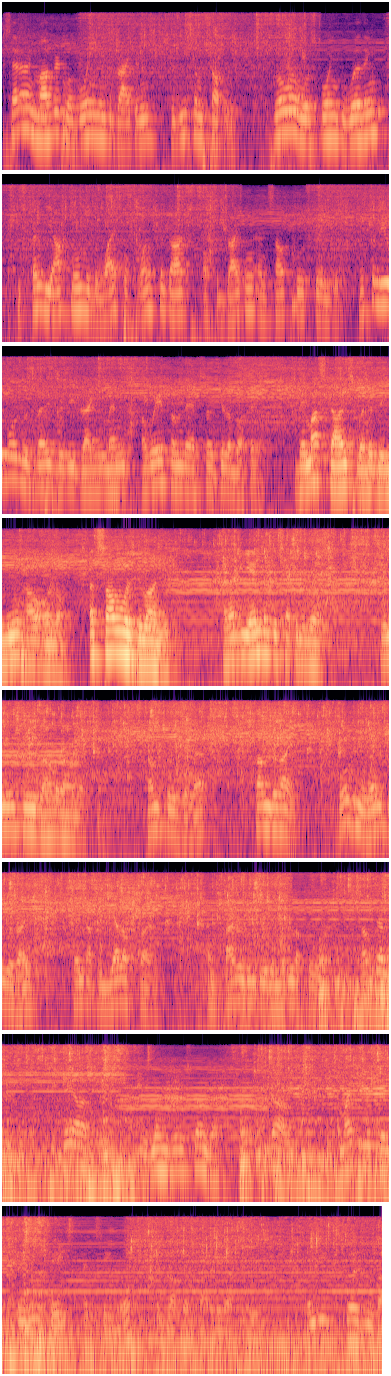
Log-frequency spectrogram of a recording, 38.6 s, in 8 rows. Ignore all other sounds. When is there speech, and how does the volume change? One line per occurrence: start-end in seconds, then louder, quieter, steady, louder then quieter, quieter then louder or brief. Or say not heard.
0.0-16.6 louder
17.2-38.5 quieter.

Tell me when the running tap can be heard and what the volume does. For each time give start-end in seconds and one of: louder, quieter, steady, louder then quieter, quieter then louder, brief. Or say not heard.
0.0-38.5 louder.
